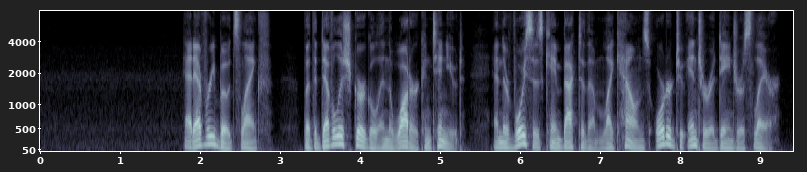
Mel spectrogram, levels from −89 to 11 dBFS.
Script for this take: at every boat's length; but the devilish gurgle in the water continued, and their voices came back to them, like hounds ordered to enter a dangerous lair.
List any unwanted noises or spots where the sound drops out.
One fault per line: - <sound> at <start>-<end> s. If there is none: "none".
none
